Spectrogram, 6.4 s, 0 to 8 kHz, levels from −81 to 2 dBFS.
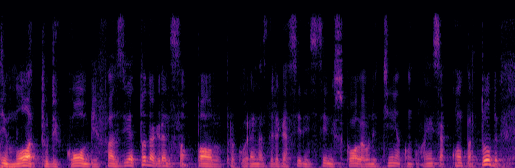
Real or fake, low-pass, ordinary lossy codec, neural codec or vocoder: fake; 7.2 kHz; none; codec, 16 kHz in and 24 kHz out, 1.1 kbps, FireRedTTS-2 codec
